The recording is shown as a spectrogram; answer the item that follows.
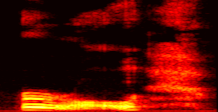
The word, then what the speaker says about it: Eorl: Well, the Encyclopedia of Arda claims this guy's name should be pronounced Earl, but I'm not going to do that because it makes him sound like an electrician or something.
